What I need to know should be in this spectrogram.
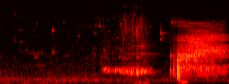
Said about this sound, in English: I can pour the water here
